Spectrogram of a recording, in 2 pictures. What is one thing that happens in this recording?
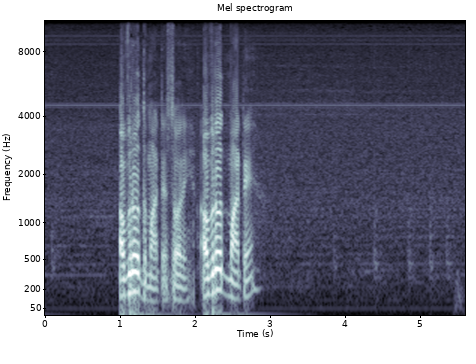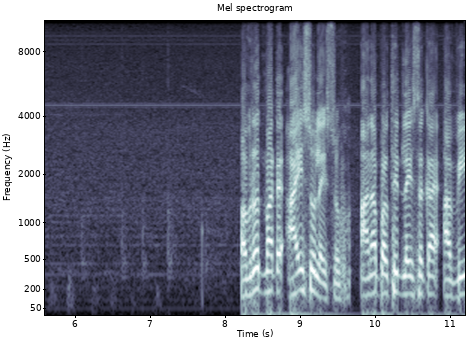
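A man speaks in a clear teaching voice close to the microphone.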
